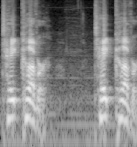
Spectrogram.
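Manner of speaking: high-pitched, alarmed scream. Narrating a scene where riders wave travelers off the path, screaming. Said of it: "you can hear them screaming".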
